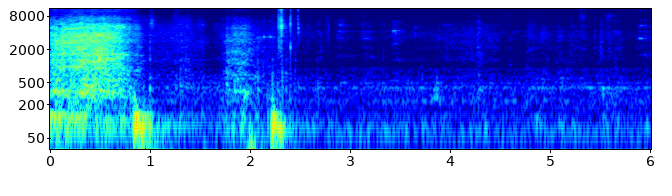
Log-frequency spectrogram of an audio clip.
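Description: A brief rustle close to the microphone in the first second, a light knock about two seconds in, then quiet room tone.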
